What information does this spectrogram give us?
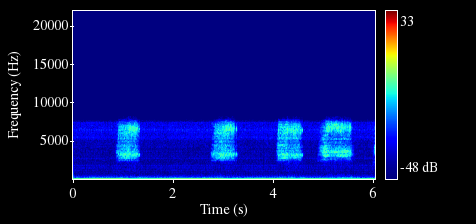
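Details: Barn owl young beg at the nest when a rat is brought, uttering breathy hissed screeches in four uneven bursts, the last two close together, over low background rumble.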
